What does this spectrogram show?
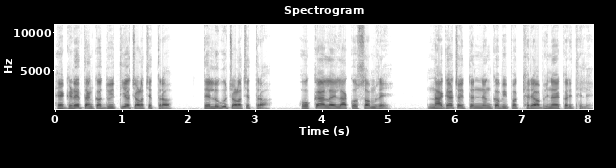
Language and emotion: Odia, neutral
